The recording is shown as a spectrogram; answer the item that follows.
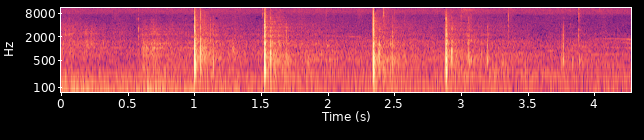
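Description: Fireworks going off: four sharp bangs, unevenly spaced over about two seconds starting a second in, then a fainter pop near the end.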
